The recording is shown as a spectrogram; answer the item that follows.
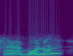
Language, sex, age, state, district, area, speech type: Bengali, female, 18-30, West Bengal, Uttar Dinajpur, rural, conversation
